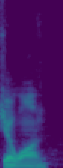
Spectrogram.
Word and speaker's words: Joejuan: I think it's just Joejuan. – Joejuan Williams? – Silent J. – Joejuan.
